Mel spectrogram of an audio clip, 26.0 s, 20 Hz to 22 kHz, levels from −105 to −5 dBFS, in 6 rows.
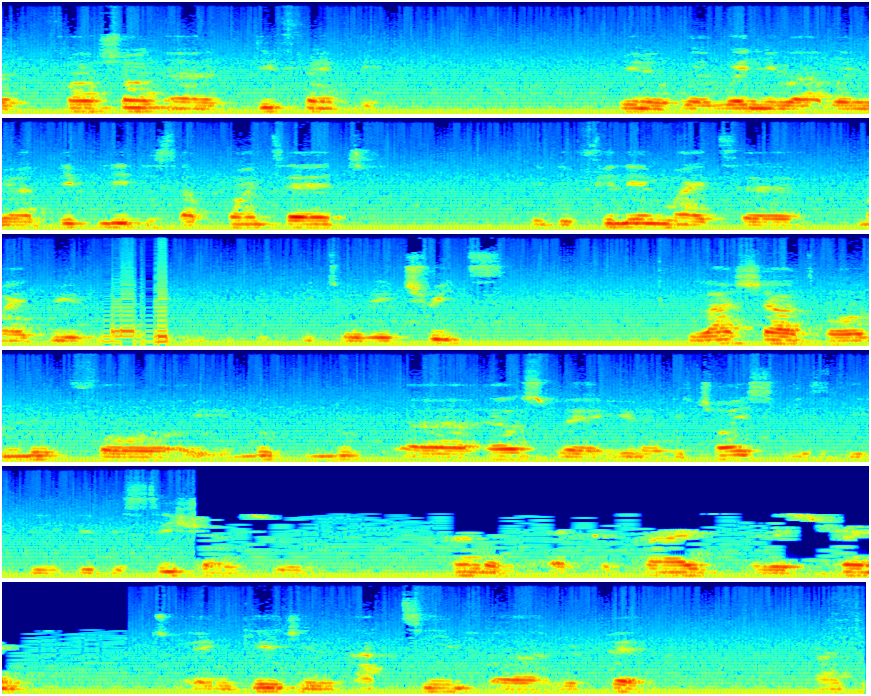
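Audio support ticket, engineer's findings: Steady raspy buzz under the speech for the whole clip, fairly prominent, about 15 dB below the signal. Mains buzz: switching spikes from a dimmer, rectifier or unshielded run entering twice per 60 Hz cycle, with harmonics reaching into the kilohertz range. Check grounding and shielding.

Metallic, rigid buzz from 9.19 to 9.51 s, right after "uh might be". Speech contour roughly preserved, with a fixed buzz near 188 Hz. Robotic sound from repeated short buffers, likely from audio arriving too late. About 5.3 ms blocks replayed through most of that stretch while real audio is dropped.

Sudden smeared quality from 18.31 to 22.31 s, starting after "is the the the". Heavy codec artefacts, no gap at either edge. Adaptive stream at a lower bitrate: the player switched down when the connection slowed. The sound points to a drop from a normal MP3 rate to a very low one, around 8 kbit/s.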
